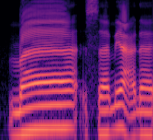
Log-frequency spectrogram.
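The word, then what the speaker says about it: مَا سَمِعْنَا: Baik, kita perhatikan pada lafal in ma samna maaf ma samina biadza ma kita panjangkan sepanjang dua harakat yang kita beri nama dengan hukum tajwidnya berupa mad thai.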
